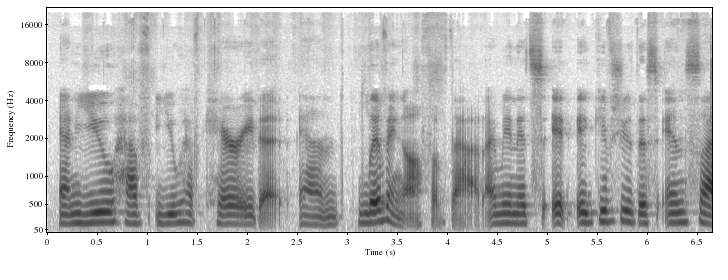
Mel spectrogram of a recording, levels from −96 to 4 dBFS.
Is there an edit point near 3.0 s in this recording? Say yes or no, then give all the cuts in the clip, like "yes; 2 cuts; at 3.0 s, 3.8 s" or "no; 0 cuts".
yes; 1 cut; at 3.0 s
